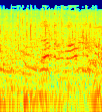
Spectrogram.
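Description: Background voices of people in a busy swimming pool, children among them, heard faintly over a steady low noise.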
